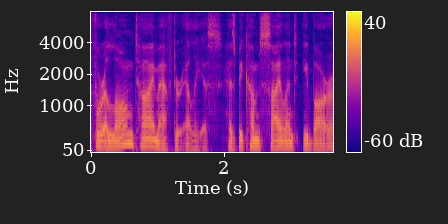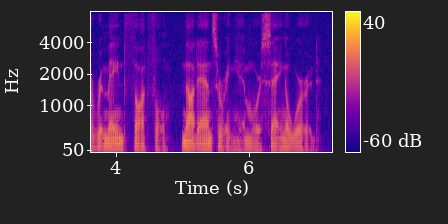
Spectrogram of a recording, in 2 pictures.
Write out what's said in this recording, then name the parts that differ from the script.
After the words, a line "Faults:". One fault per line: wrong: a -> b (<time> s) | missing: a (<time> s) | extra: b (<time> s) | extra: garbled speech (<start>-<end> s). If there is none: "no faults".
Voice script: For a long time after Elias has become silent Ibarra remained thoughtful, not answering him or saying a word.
For a long time after Elias has become silent Ibarra remained thoughtful, not answering him or saying a word.
Faults:
no faults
